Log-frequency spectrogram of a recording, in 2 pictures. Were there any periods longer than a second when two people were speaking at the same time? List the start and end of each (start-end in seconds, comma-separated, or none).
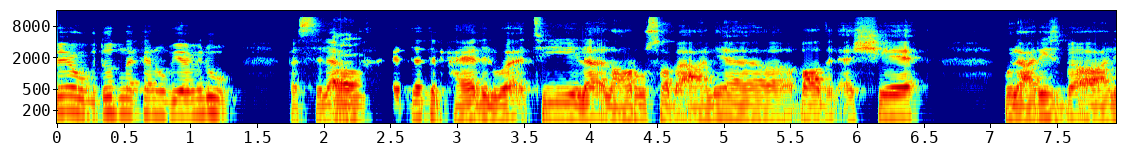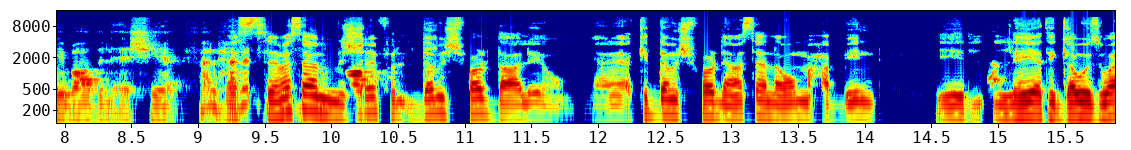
9.1-10.4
